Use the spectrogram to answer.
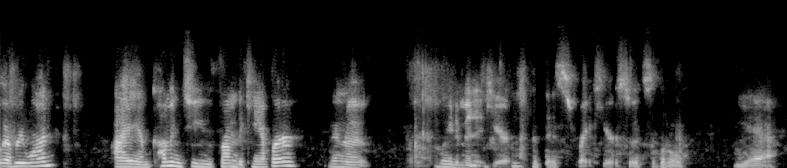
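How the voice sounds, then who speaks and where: A woman's voice: mid-range voice, fairly bright tone, no echo, dull audio. American woman chatting inside a small camper. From United States, lives in Louisiana. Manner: informal, rambling. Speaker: livestream host. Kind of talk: casual livestream chat.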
